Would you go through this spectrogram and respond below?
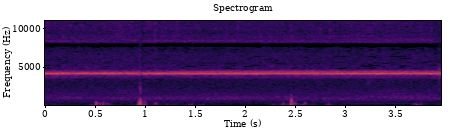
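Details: Tree cricket male singing in the Oldman River valley at Lethbridge, Alberta, a soft, unbroken high tone running steadily throughout, overlaid by scattered low thumps and rustling handling noises.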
